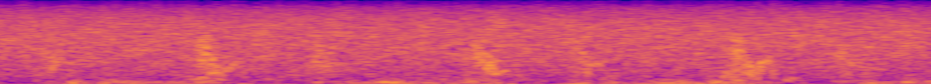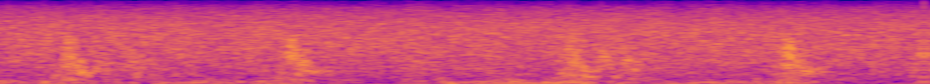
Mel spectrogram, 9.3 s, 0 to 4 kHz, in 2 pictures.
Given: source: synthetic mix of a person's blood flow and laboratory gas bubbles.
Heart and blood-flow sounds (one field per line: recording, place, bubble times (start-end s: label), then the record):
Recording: Doppler ultrasound of blood flow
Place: precordium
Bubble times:
3.87-3.95 s: bubbles
From the record:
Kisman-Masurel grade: 112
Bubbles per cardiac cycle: 1 to 2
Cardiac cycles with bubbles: 1 to 10%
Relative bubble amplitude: moderate (0.250 to 0.450)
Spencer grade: 1 (occasional bubble signal discernible with the cardiac motion signal, with majority of cardiac periods free of bubbles)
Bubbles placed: anywhere in the cardiac cycle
